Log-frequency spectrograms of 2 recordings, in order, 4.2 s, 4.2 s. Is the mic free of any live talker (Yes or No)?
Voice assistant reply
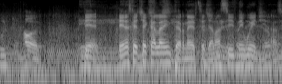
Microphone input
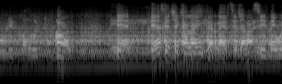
Yes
